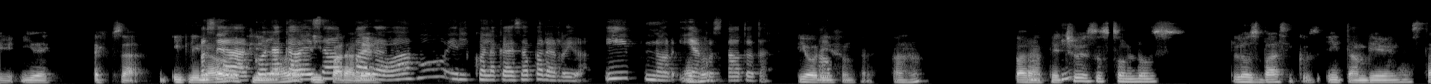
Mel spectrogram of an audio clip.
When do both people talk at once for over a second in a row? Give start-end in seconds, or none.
2.0-3.8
